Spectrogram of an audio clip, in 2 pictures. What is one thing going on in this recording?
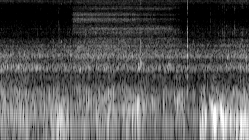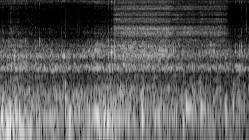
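Water rumbles and swirls, heard muffled from underwater.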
